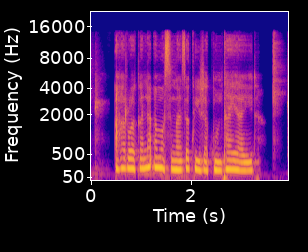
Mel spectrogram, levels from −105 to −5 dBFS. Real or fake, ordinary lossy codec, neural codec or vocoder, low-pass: fake; none; codec, 32 kHz, 1.9 kbps, SNAC; 14.4 kHz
